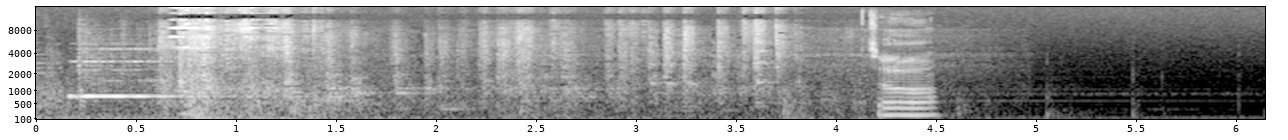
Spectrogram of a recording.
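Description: A door swings open with a creak.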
